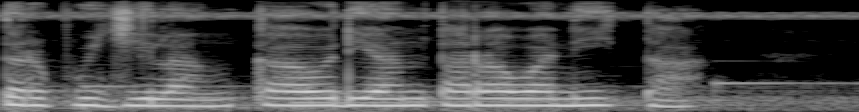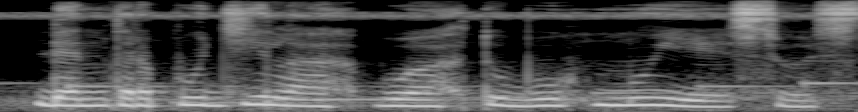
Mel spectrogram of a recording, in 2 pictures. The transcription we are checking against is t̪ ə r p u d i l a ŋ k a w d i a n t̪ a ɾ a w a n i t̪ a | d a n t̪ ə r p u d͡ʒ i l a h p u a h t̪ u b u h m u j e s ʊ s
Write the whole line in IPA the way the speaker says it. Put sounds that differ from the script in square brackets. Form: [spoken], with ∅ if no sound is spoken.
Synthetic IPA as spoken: t̪ ə r p u [d͡ʒ] i l a ŋ k a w d i a n t̪ a ɾ a w a n i t̪ a | d a n t̪ ə r p u d͡ʒ i l a h [b] u a h t̪ u b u h m u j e s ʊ s

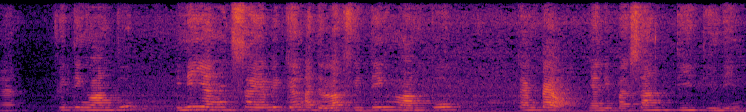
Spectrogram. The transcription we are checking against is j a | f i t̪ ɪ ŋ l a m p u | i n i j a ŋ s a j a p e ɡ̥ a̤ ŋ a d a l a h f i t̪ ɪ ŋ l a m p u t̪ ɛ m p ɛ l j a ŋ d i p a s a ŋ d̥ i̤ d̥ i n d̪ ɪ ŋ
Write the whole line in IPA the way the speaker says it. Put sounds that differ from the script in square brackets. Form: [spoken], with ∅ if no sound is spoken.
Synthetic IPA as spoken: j a | f i t̪ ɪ ŋ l a m p u | i n i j a ŋ s a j a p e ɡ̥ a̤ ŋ a d a l a h f i t̪ ɪ ŋ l a m p u t̪ ɛ m p ɛ l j a ŋ d i p a s a ŋ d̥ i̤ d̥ i n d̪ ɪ ŋ

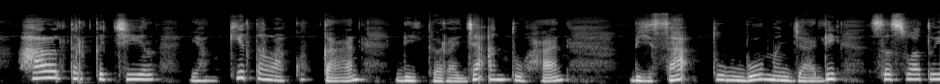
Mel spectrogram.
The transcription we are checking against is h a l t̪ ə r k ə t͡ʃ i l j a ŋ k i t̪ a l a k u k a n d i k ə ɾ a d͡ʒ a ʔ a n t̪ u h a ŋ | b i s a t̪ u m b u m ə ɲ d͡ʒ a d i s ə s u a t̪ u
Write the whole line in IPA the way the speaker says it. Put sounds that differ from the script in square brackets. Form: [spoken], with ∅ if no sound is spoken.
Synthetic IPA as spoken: h a l t̪ ə r k ə t͡ʃ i l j a ŋ k i t̪ a l a k u k a n d i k ə ɾ a d͡ʒ a ʔ a n t̪ u h a [n] | b i s a t̪ u m b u m ə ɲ d͡ʒ a d i s ə s u a t̪ u

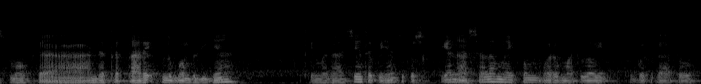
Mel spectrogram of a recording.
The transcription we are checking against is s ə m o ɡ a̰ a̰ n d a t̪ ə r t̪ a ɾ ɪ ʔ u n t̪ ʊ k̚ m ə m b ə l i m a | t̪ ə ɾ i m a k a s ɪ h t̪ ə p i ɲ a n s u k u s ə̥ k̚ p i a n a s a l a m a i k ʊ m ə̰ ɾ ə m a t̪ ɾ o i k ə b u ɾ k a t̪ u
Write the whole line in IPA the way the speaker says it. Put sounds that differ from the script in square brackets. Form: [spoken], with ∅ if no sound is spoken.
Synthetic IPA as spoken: s ə m o ɡ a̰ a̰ n d a t̪ ə r t̪ a ɾ ɪ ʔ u n t̪ ʊ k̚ m ə m b ə l i [ɲ] a | t̪ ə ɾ i m a k a s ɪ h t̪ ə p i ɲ a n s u k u s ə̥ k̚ p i a n a s a l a m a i k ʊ m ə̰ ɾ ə m a t̪ [l] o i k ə b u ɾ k a t̪ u

